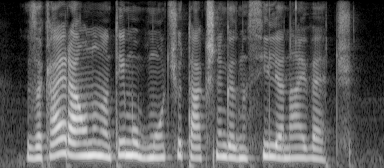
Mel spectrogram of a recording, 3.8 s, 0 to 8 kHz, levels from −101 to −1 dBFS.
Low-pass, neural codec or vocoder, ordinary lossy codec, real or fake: none; none; none; real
